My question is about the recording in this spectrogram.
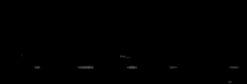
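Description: Near silence: room tone with a few very faint, short blips about half a second apart.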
